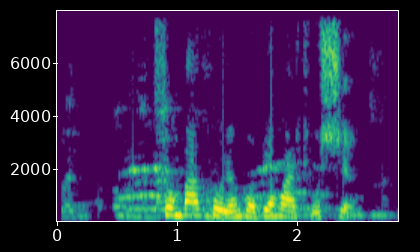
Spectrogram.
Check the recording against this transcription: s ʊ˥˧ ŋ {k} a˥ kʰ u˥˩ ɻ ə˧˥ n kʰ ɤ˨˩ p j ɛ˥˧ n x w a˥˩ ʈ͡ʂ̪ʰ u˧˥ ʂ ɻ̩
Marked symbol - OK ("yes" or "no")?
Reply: no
